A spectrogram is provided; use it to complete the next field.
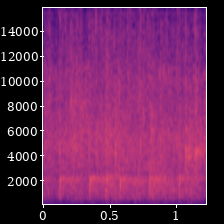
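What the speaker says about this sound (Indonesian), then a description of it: "tepuk tangan dong buat Abi ibu" An audience applauds with a steady patter of many hands clapping, moderately loud and continuous for the whole moment.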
